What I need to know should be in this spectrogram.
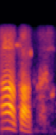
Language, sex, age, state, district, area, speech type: Assamese, male, 45-60, Assam, Dibrugarh, rural, conversation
